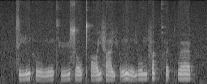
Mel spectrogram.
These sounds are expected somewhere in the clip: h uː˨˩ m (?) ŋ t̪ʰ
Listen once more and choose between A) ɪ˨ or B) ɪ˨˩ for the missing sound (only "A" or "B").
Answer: A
